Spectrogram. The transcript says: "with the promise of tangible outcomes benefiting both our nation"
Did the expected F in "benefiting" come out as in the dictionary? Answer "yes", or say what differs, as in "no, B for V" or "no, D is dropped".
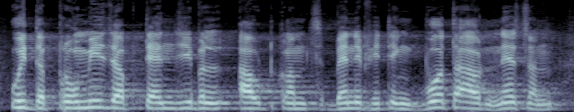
no, P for F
